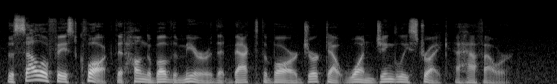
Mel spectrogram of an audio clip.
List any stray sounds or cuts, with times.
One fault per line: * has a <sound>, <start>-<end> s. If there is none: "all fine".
all fine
